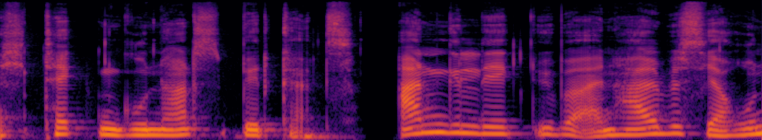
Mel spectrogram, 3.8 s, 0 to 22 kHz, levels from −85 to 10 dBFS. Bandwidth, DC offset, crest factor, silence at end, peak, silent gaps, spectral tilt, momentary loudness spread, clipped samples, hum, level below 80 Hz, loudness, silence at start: over 20 kHz; under 0.1%; 18 dB; 0 s; -4 dBFS; 1.84-1.96 s; -5 dB/octave; 7 LU; under 0.1%; none; -60 dBFS; -23 LUFS; 0 s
